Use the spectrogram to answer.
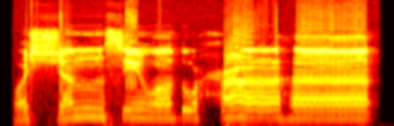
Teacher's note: والشمس وضحاها، ضاد کو موٹا پڑھیں گے، حروف مستعلیہ میں سے ہے۔ ہا کے اوپر کھڑی زبر ہے، 1 الف کے برابر کھینچ کر پڑھیں گے، اور ہا وسط حلق والا ہے۔ · اظہار شفوی ہوگا، یہاں پر گنہ نہیں ہوگا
